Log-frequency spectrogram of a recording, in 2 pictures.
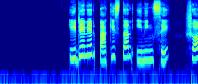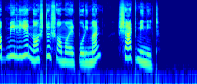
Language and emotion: Bengali, neutral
